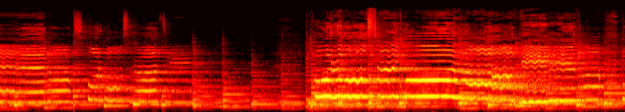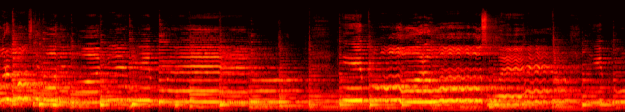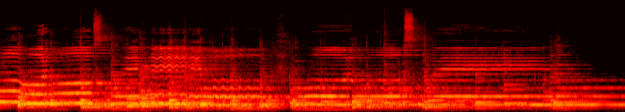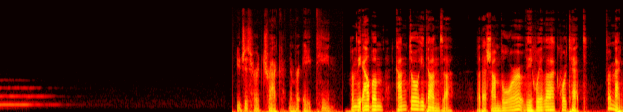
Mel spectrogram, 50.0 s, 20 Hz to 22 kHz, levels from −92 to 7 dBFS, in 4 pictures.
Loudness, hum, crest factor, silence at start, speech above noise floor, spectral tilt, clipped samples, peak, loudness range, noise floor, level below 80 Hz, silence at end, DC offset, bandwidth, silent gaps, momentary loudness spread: -23 LUFS; none; 20 dB; 0 s; 56 dB; -6 dB/octave; under 0.1%; -4 dBFS; 21 LU; -78 dBFS; -40 dBFS; 0 s; under 0.1%; 15 kHz; none; 20 LU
